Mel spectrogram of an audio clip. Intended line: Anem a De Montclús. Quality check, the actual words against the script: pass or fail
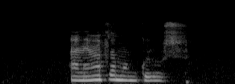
pass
